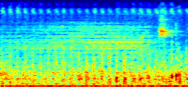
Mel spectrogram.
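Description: A helicopter in the Broforce video game drones with a steady low rotor hum, faint and constant, with light crackles of distant gunfire mixed in.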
